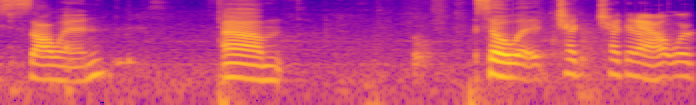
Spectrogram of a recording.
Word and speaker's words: Samhain: And so next episode, if you want to know about Samhain or Samhain as it looks like, Phonetically? yeah, but it's actually pronounced correctly Samhain.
